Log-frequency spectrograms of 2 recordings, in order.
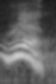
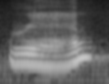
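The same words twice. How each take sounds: First: The syllable is said with a falling tone. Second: The syllable is said with a rising tone. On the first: It is a verb meaning to keep at a distance. "거성으로 발음한다 그러면은 중국식으로 말하면은 웬" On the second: It is an adjective meaning far. "형용사로서 멀다 할 때는 웬, 웬 역시 상승이 되는 것입니다"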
